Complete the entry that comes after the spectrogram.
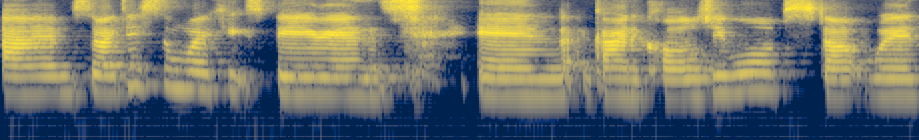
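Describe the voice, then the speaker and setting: Bright, sharp tone from a woman with a Yorkshire accent. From West Yorkshire, England (Keighley). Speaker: cosmetic dentist. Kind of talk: online presentation. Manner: hesitant, many fillers.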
